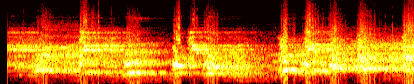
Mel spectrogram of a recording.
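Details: Many dogs barking at once in a loud, overlapping chorus of harsh barks and yips, with sharp barks standing out about every second.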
